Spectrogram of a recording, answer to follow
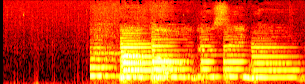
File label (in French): basse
